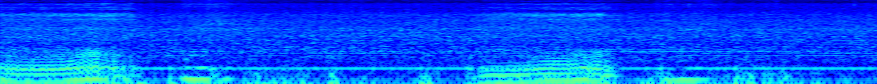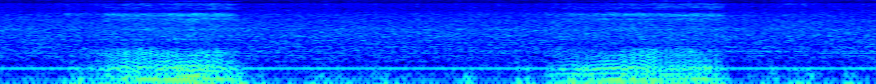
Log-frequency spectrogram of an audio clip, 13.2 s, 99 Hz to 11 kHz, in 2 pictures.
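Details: Person snoring: rhythmic, low rumbling snores about every 3.5 seconds, around 17 a minute, with a steady fan whirring in the background; snoring.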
